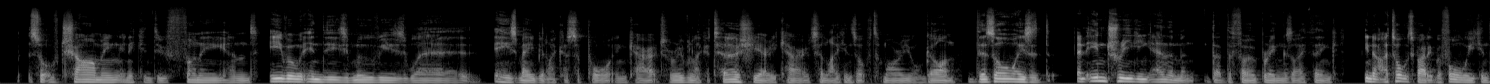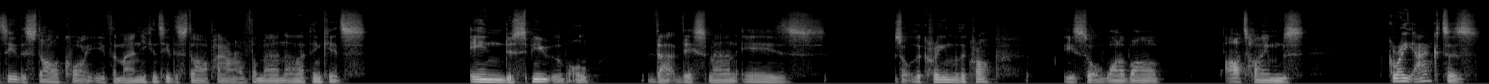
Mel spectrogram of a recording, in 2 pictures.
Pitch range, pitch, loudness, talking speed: 90-110 Hz, 100 Hz, -30 LUFS, 195 wpm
